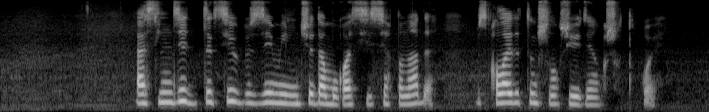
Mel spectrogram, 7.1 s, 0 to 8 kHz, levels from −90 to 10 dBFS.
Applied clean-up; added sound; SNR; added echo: none; none; none; none.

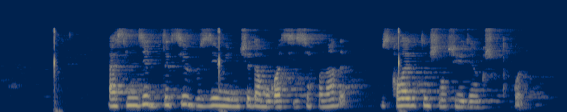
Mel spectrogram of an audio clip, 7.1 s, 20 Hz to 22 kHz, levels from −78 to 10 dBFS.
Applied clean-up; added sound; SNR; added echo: classical method WPE with log-MMSE.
